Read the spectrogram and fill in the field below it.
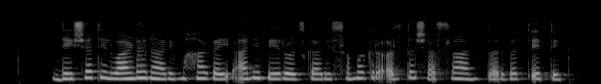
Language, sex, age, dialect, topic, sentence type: Marathi, female, 25-30, Northern Konkan, banking, statement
